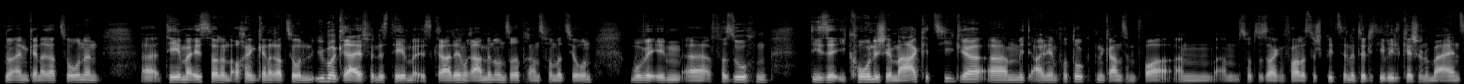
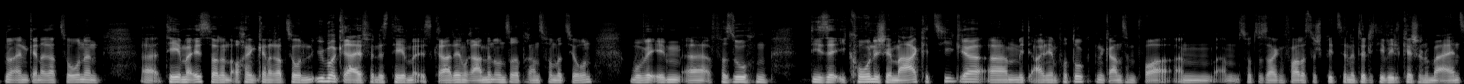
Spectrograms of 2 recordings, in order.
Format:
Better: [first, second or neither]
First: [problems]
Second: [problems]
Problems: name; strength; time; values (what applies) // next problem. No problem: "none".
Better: second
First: thin; somewhat; fading below 400 Hz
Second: none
